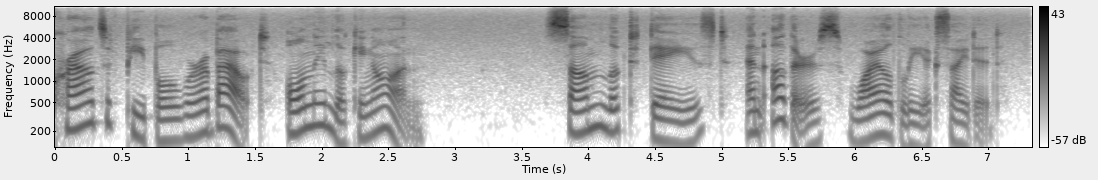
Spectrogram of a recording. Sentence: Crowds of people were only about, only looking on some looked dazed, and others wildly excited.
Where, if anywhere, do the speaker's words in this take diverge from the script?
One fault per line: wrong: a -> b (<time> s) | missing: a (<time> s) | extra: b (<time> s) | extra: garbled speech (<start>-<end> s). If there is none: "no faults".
missing: only (1.1 s)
